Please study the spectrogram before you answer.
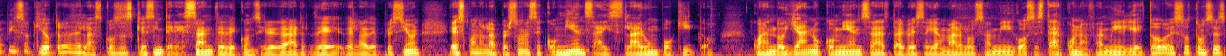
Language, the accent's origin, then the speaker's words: Spanish; Mexico; now in United States; Yo soy mexicano, ¿verdad? Y llegando aquí a la cultura americana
